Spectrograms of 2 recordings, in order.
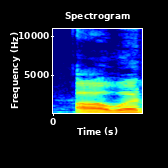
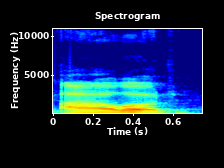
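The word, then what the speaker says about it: hour: क्योंकि एच जो होता है दोस्तों वह साइलेंट रहता है। यहां पे भी यह जो एच रहता है वह साइलेंट रहता है। तो इंग्लिश में बहुत सारे ऐसे साइलेंट वर्ड्स हैं जिनको हम पढ़ते हैं। साइलेंट नहीं पढ़ते और कभी-कभी रॉन्ग हो जाता है। पर यहां पे जो एच है ये साइलेंट है। हम आवर नहीं पड़ेंगे। क्या पड़ेंगे दोस्तों इसको? एन आवर। यहां से ओ से पड़ेंगे।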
